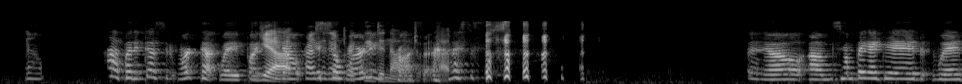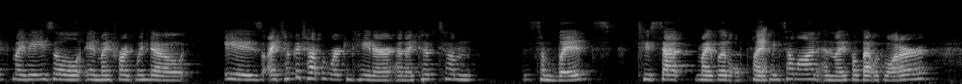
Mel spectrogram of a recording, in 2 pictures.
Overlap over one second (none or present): present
